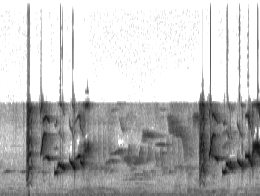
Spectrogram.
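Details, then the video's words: Oriental magpie-robin tutor song for training caged birds: two short bursts of whistled, slurred phrases, each starting after a sharp click, separated by a three-second gap of near silence. "Suara Burung Kacer yang Cocok Buat LATIHAN"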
